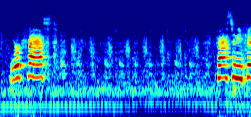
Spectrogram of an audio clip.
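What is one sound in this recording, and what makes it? A dog whines and howls close by in short bursts.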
